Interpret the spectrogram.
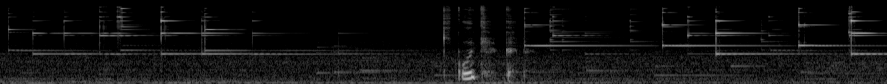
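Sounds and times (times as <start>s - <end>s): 
metal temple bell wind chime ringing: 0.0s - 3.7s, 5.2s - 8.8s
speech: 4.6s - 5.2s.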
